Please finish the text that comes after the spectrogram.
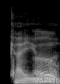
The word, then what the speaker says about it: Kaituma: Yeah, Cayuma, yeah. Oh, didn't know it's a weird thing to do with a T, but okay.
